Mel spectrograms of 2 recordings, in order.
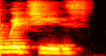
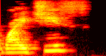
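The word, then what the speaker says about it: Wyche's: is it messy now i'm starting to pronounce it like like jess um i think that luke uh that my gardener has the right pronunciation on that it's dr weichi's uh let's see dr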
